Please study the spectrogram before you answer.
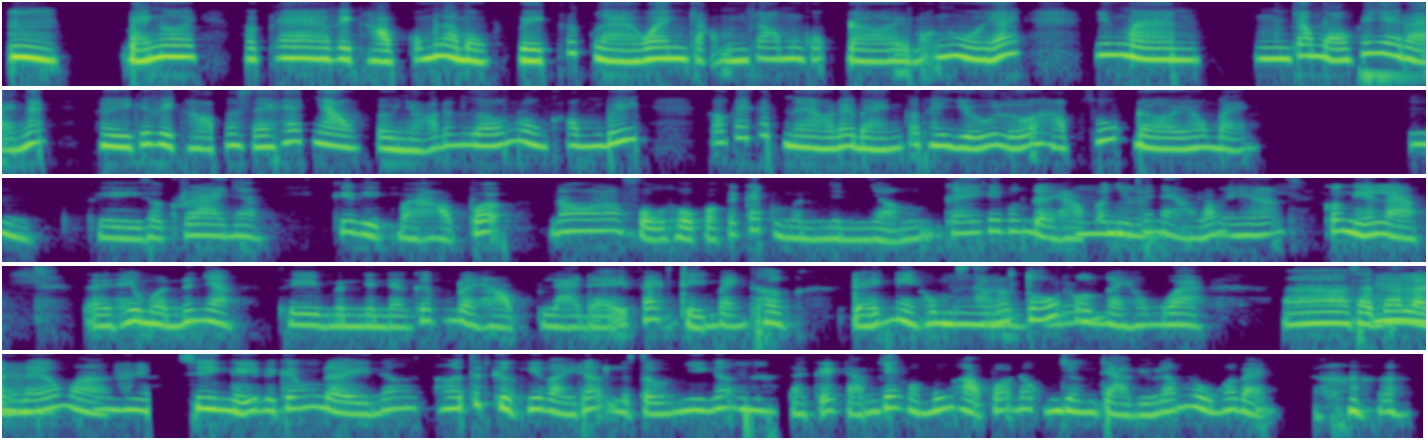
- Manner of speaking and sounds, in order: tapping; laugh
- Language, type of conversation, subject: Vietnamese, podcast, Theo bạn, làm thế nào để giữ lửa học suốt đời?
